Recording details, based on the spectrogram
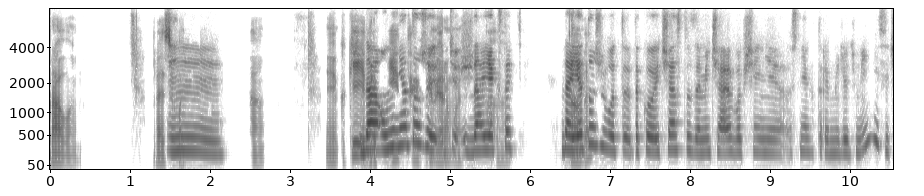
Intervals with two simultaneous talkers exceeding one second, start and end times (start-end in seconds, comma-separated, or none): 3.9-5.7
